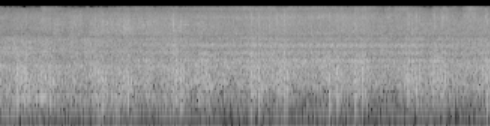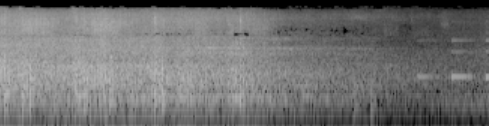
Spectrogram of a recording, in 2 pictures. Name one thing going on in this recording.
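A train rumbles past close by, its wheels clattering over the rails, then fades away.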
